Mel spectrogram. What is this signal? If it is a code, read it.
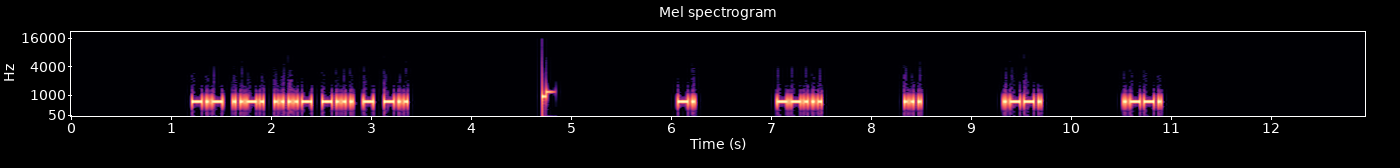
Morse code, heard as a keyed tone, about 36 wpm, spaced as for 16 wpm, 700 Hz. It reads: KF4BTD N7SPP
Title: USA Call Signs - 8x Character Spacing - 35wpm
